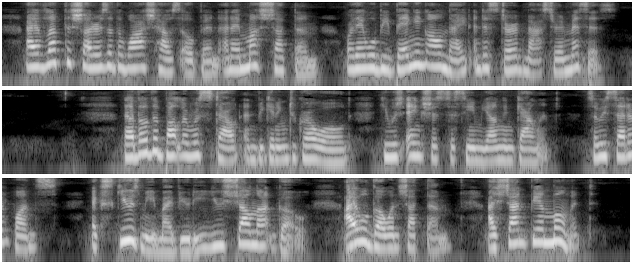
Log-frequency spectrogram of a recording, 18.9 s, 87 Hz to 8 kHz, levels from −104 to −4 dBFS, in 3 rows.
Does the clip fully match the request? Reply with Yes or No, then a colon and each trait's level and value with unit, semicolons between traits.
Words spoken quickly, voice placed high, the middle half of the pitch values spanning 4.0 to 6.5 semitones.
Yes: fast, 225 wpm; high, 215 Hz; average, 4.4 semitones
